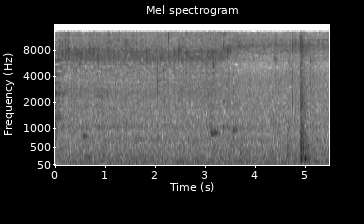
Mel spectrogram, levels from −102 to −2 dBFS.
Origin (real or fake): fake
